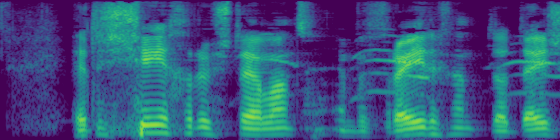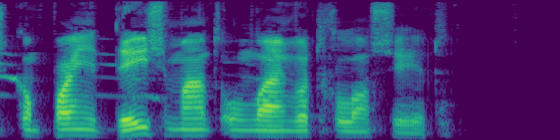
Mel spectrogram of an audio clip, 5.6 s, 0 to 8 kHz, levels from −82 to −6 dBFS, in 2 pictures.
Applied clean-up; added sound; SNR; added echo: classical method log-MMSE.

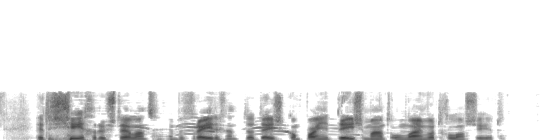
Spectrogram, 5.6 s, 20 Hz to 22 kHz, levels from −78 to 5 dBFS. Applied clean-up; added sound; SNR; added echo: classical method Wiener filter.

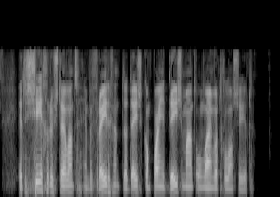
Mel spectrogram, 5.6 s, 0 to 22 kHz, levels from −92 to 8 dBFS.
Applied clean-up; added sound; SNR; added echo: none; none; none; none.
